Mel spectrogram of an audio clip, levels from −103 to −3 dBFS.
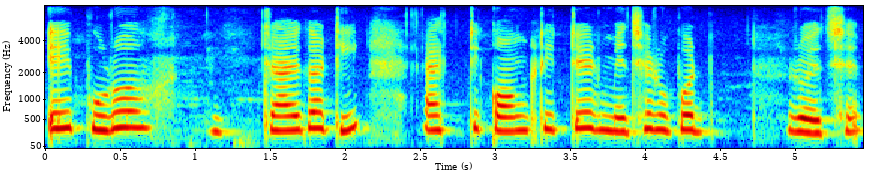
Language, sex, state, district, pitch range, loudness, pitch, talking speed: Bengali, female, West Bengal, Dakshin Dinajpur, 270-320 Hz, -15 LUFS, 290 Hz, 90 wpm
